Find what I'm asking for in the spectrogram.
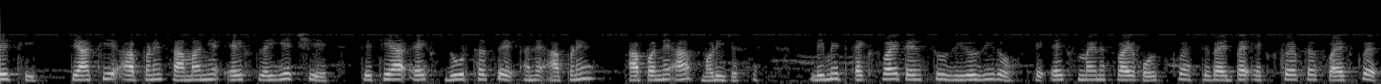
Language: Gujarati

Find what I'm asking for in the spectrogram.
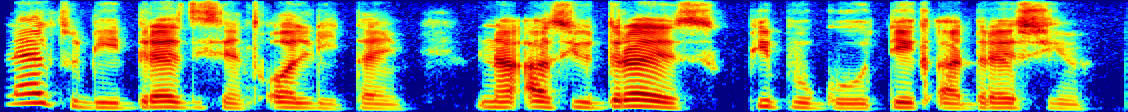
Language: Nigerian Pidgin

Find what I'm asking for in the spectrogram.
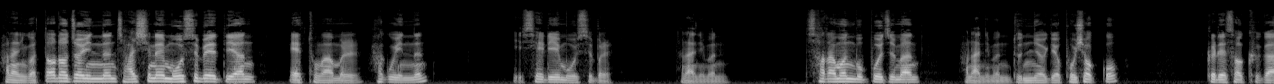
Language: Korean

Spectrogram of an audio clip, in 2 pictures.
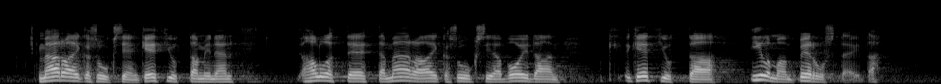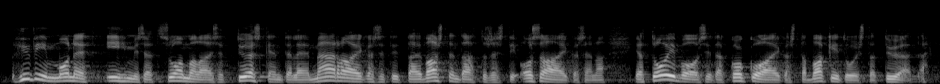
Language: Finnish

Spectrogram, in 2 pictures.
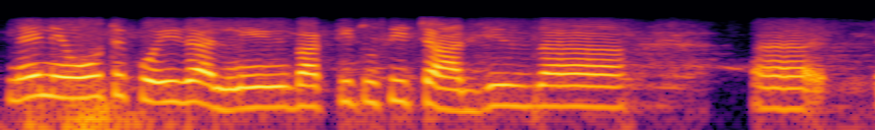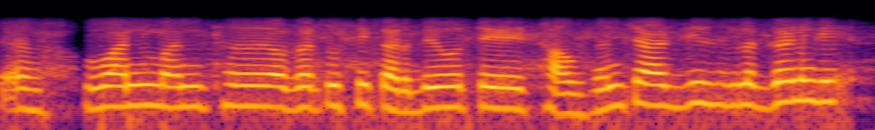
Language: Punjabi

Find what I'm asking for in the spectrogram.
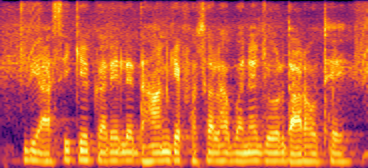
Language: Chhattisgarhi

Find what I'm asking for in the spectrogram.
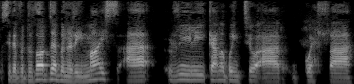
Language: Welsh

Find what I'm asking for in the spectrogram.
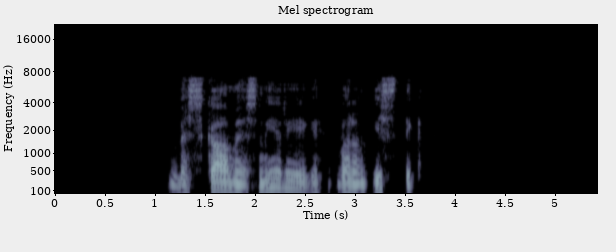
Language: Latvian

